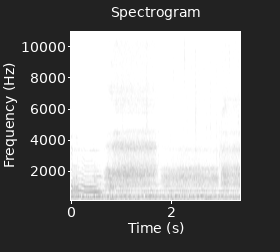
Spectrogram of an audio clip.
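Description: Heavy, raspy breathing: a continuous hissing, wheezy rasp that opens with a brief tonal edge, then holds steady with a couple of slight dips where breaths turn.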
